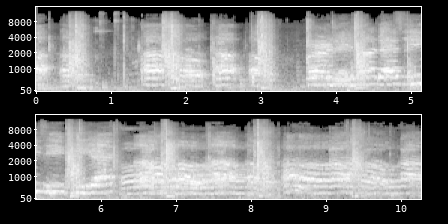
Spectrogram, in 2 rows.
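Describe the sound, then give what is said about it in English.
Sharp hand claps strike in a quick, steady rhythm throughout, loud and crisp, while voices join in a sing-song chant that continues under the clapping. “5, 6, 7, 8, clap.”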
